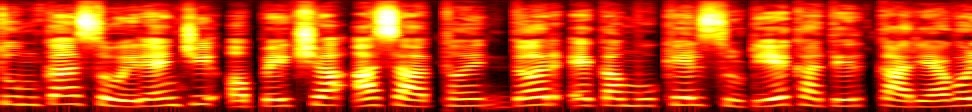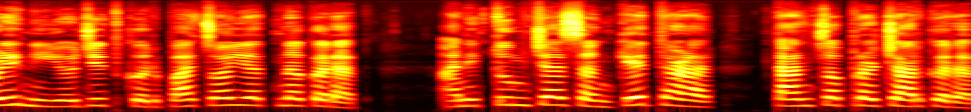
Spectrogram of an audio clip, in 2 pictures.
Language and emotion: Goan Konkani, neutral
